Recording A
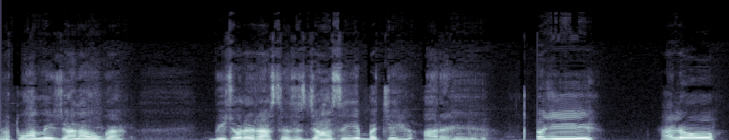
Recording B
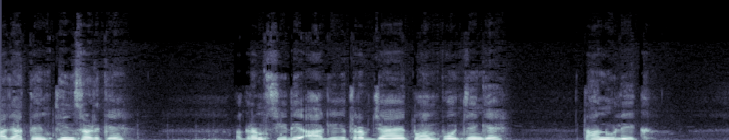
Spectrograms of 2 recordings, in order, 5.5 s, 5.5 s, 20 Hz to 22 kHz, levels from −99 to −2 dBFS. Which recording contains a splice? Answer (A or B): A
